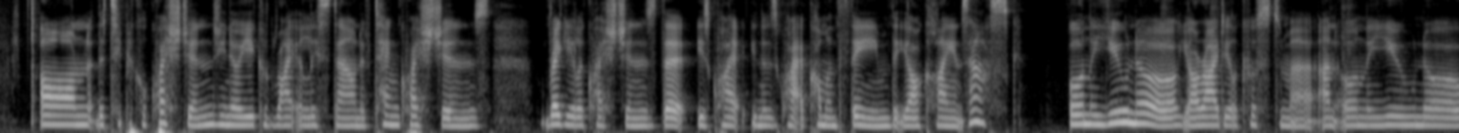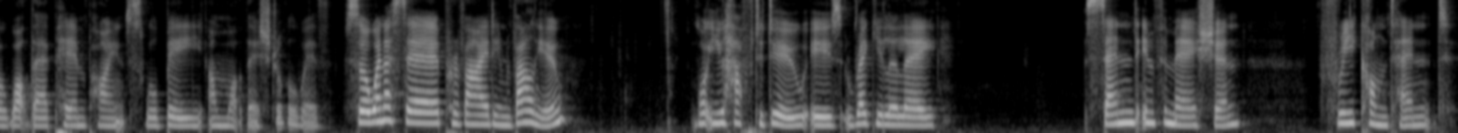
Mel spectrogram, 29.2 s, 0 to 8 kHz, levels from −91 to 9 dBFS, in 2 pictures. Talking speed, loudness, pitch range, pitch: 140 wpm, -28 LUFS, 180-215 Hz, 190 Hz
